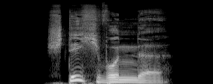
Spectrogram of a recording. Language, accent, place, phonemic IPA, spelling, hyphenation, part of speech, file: German, Germany, Berlin, /ˈʃtɪçˌvʊndə/, Stichwunde, Stich‧wun‧de, noun, De-Stichwunde.ogg
- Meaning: stab wound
